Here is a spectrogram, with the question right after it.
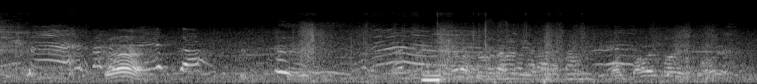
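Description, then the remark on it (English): Several young immigrant children held in a detention facility crying and wailing at once, their high, wavering sobs overlapping in a continuous, fairly loud chorus of distress with no pause throughout, on a tape obtained by ProPublica. “a week ago Monday, ProPublica obtained from one of the facilities where immigrant children being held this tape, which was the sound of children.”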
